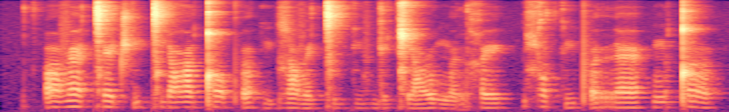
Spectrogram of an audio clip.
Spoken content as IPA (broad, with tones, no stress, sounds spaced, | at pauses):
t͡sʼ ɑ˦ v æ˥˨ ǀ ɛ˥˨ t͡ʃʼ i˥˨ ǀ i˦ ʕ ʌ˥˨ ǃ ɔ˥˨ pʼ ʌ˥˨ k i˨˦ ʔ ɮ ɑ˥˨ v ɛ˥˨ ǀ i˨˦ k i˨˦ v ɡ e˨˦ ǁ e˦ ʕ u˥˨ ŋ ʌ˨˦ r χ e˦ | ɕ ɔ˥˨ t͡sʼ i˨˦ pʼ ʌ˦ r æ˦ | ŋ ʌ˦ ǃ ʌ˥˨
